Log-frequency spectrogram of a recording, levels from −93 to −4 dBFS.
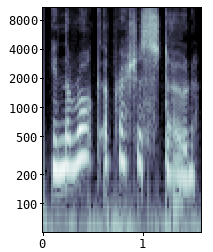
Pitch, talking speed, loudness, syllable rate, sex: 240 Hz, 225 wpm, -18 LUFS, 5.9 syllables/s, female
